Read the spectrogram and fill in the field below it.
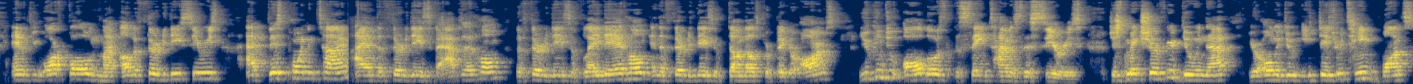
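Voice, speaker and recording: A man's high-pitched voice with audible room echo. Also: ordinary pitch variation, fairly quick pace. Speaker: fitness coach. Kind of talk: tutorial intro. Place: home room. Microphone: camera far.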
